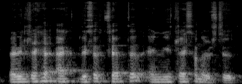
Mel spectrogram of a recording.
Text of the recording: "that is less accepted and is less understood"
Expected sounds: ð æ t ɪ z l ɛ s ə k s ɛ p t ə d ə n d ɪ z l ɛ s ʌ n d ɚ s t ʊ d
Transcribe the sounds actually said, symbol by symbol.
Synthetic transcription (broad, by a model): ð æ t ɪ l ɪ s ə k s ɛ p t ə d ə n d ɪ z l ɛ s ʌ n d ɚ s t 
